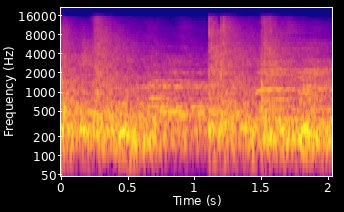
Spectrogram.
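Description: Two thuds on training mats, about a second apart, over background chatter echoing in a large hall.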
